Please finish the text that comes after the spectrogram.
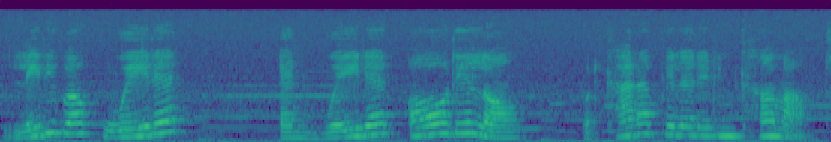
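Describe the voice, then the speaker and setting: A woman narrating a scripted children's read-along story in an expressive, drawn-out storytelling manner. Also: medium pitch, faint music behind.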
